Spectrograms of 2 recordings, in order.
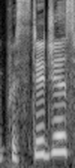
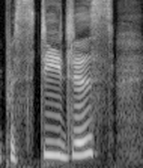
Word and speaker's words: prestigious: If you're talking about a school that is very prestigious or very prestigious, it's pronounced both ways, just means it's highly respected.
